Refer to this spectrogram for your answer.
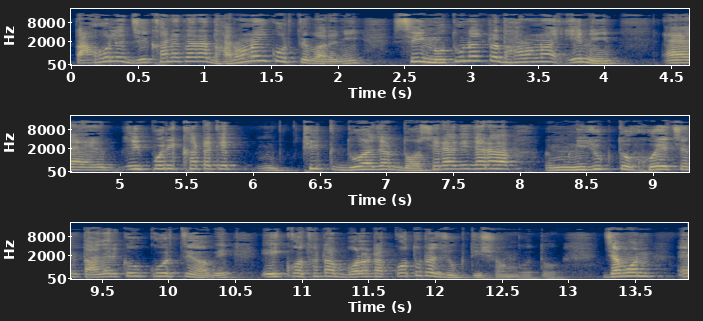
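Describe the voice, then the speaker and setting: Woman host reasoning through rhetorical questions. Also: mid-range voice. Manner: measured, reasoning aloud with frequent hesitation sounds and rhetorical questions. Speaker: education channel host. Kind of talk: explanatory commentary to camera.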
